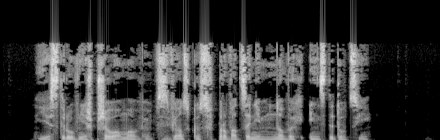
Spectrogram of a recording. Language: Polish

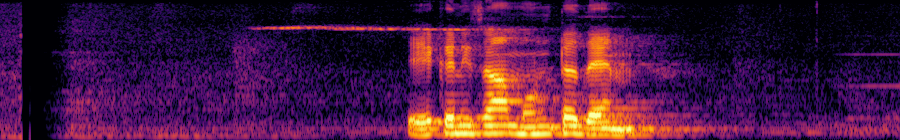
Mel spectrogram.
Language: Sinhala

